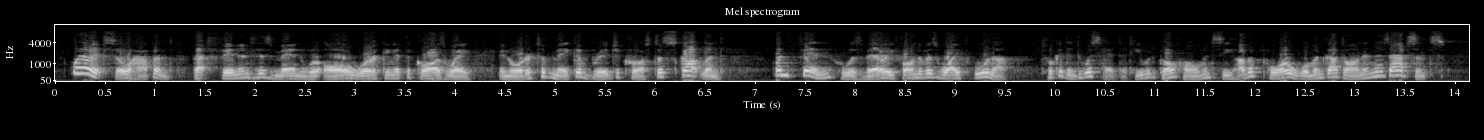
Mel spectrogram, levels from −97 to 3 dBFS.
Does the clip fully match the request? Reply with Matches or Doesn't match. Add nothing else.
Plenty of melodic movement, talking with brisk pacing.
Matches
